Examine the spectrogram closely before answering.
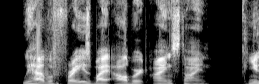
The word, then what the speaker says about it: Albert Einstein: Albert Albert coming down. Albert Einstein going up with the Albert Einstein.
